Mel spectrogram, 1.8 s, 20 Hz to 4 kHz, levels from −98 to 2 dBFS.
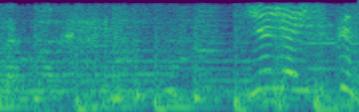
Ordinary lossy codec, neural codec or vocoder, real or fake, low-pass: none; codec, 16 kHz in and 24 kHz out, 1 kbps, XY-Tokenizer; fake; 3.6 kHz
